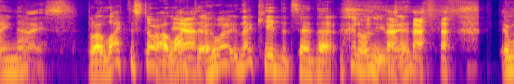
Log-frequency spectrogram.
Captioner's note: laughter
